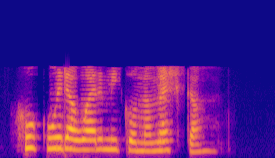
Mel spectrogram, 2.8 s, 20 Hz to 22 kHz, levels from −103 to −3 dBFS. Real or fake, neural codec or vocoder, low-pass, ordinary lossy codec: fake; codec, 16 kHz, 2 kbps, X-Codec, HuBERT features, trained on general audio; 7.2 kHz; AAC, 16 kbps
